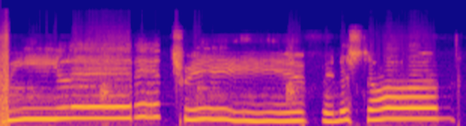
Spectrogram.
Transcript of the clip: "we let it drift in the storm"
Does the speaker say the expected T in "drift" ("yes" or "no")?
no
